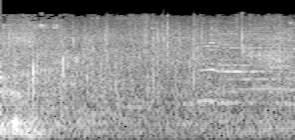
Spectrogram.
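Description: A man's voice through a public-address system ends in the first moments, then low outdoor background murmur from a gathered crowd.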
